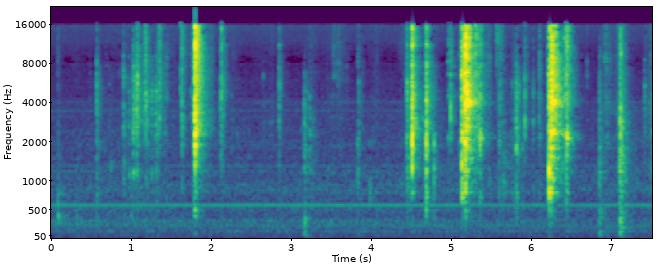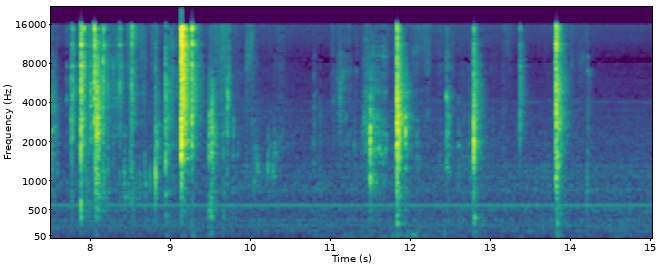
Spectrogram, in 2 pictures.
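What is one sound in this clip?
Paper rustles and slides as sheets are handled.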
